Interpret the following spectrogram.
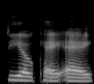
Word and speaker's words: Doka: term coined by kenneth i think you pronounce it doka it's doka who is a professor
